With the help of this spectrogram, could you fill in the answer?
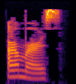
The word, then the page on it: armours: British English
